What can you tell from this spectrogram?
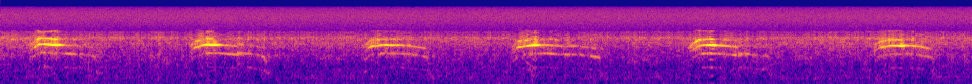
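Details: Cat meowing while trying to squeeze through a window into the house; six clear arched meows, each rising then falling, repeated roughly every one and a half to two seconds at a steady insistent pace.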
